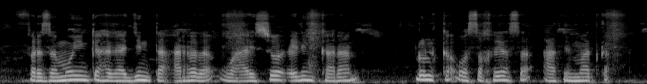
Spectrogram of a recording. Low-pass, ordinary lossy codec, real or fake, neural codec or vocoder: 14.4 kHz; none; real; none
